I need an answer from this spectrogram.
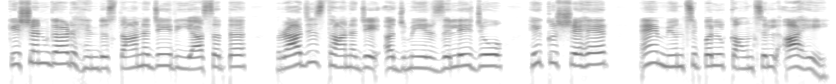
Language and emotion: Sindhi, neutral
